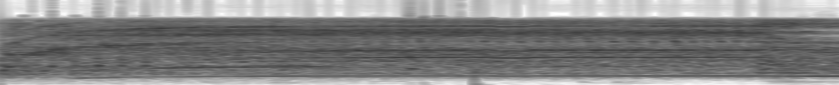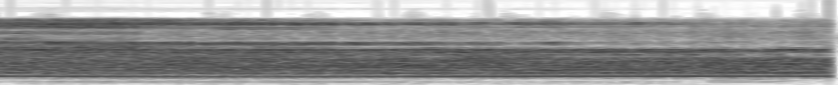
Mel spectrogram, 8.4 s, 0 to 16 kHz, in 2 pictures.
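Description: A power tool cuts through a 10-inch metal rod in a welding shop, giving a loud, steady high-pitched grinding whine that runs unbroken for the whole stretch and dips slightly in pitch partway through.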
